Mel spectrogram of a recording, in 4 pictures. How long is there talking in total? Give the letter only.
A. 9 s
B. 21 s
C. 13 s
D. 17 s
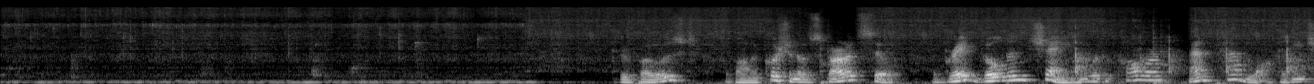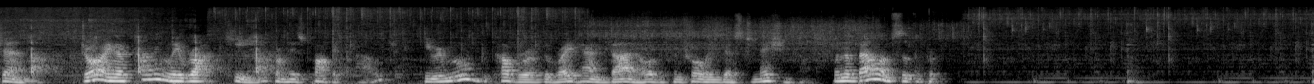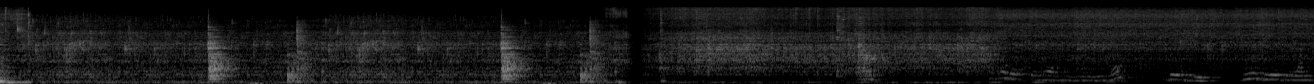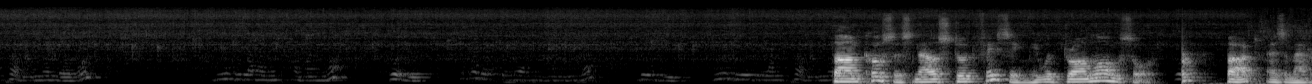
B.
